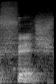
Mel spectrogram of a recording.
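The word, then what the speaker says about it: Phish: but it stands right it's like fish fish was named after Fishman the drummer of the band but it's spelled pH so people aren't really thinking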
